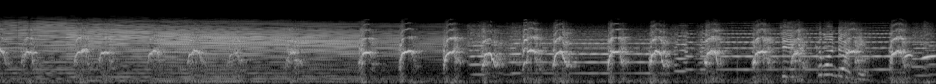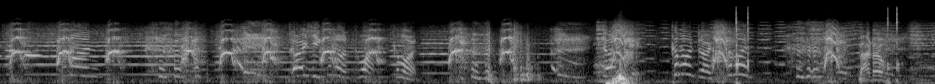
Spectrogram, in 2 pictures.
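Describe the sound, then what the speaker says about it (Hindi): A dog yips, whimpers and barks repeatedly, close by, mixed in with people talking over it. "आपका ये कुत्ता लगातार भौंक रहा है।"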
